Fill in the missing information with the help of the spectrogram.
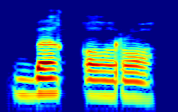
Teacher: تا کے اوپر تنوین ہے، گول والی تا کے اوپر، یہاں پہ اگر ہم وقف کرتے ہیں تو یہ جو گول تا ہوتی ہے یہ سائلنٹ ہا میں چینج ہو جاتی ہے، تو اس کی وجہ سے یہاں پہ بقرہ ہو جائے گا اگر ہم نے وقف کیا.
